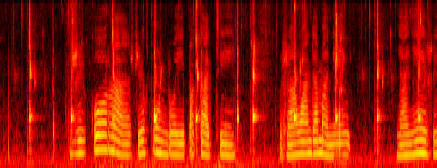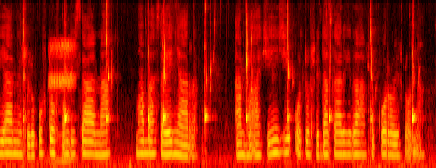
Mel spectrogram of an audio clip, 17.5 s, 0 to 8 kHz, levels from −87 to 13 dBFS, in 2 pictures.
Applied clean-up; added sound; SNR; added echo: none; Wood + Drip / Water; 3 dB; none.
